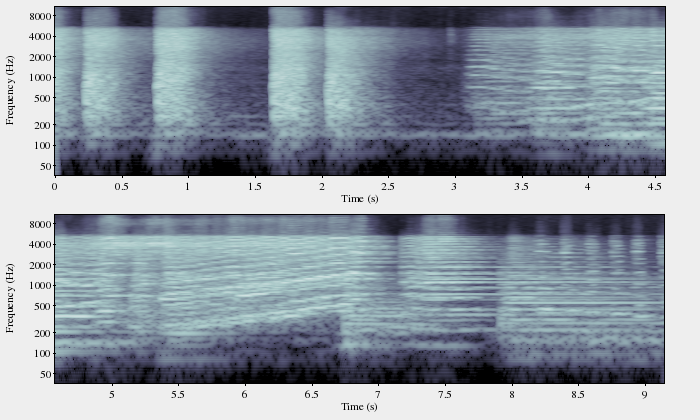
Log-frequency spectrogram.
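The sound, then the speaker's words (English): Gunshots are fired, giving four sharp, loud cracks in quick succession at the start before a long, sustained tonal sound takes over. “Watch out, he has a gun. Get down. Shoot him, Rovar.”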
